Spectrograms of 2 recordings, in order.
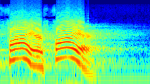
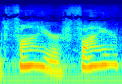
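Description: First: Top-of-the-lungs shout, very high and loud; a man pounding harder to wake a sleeping family, yelling his loudest; louder yell. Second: A half-hearted yell, softer and a bit higher; a shy man imagines a neighbour hearing him call fire, barely calling out; mock timid yell. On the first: Retold or imitated. All-out shouted warning. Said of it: "he pounded louder". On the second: Embarrassed, held-back call of fire. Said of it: "Here I am yelling".

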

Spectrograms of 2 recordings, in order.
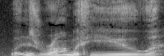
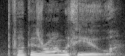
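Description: First: Stern repeat. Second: High, indignant shout of disbelief; furious demand. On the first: Asking the cops again, slow and stern. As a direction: drop back down and press the question slowly. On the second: Cursing the cops who handcuffed a girl, high and furious. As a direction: fling it at the cops in real outrage. Outraged over child maced by police. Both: Real, not acted.

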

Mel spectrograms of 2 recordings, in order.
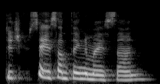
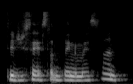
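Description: First: Raised, pointed confronting question; firm question. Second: Softer, faster, gentle repeat of the question; calming repeat after promising no trouble; softer reassuring ask. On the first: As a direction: direct challenge to a teenager. Confronting the older kid. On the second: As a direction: ease off so he'll own up. After assuring he won't get trouble. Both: Retold or imitated.

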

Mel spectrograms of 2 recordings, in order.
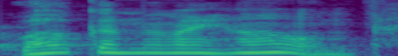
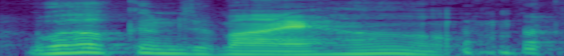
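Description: First: Softer, a touch of put-on Southern; mock Southern accent. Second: Mock Southern accent. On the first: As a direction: lightly imitate the bad accent. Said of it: "the bad Southern accent". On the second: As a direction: imitate a bad Southern hostess. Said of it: "that Southern accent was one of the worst".

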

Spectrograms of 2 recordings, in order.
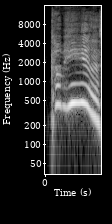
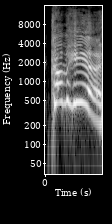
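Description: First: Echoing call. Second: High, raised call. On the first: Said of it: "said Echo". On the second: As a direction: call someone over from afar. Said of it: "he called". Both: A narrator's reading.

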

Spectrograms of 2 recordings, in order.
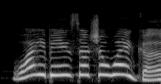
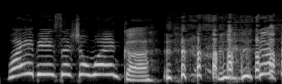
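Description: First: Put-on British accent. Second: Higher, loud mock British insult; British accent. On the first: [name] retelling her British insult to the rude guy, laughing. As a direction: toss off wanker in a fake British accent. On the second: Drunk [name] insulting the rude guy in a British accent. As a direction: spit out wanker like a Brit. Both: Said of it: "with a British accent".

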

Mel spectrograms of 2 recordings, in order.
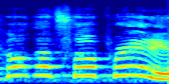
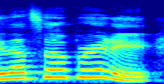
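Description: First: Higher, marveling at the sunset; a hint of awe; delighted gasp. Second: Said in the usual way. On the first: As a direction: breathe out in wonder.

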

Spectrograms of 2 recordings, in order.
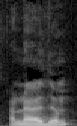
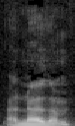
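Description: Both takes have the same delivery.

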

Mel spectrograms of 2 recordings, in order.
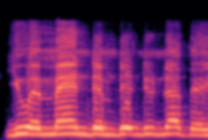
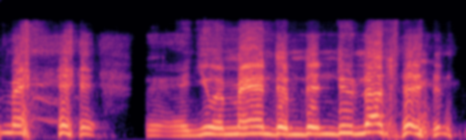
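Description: First: Put-on high, laughing London roadman accent. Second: Put-on quoting Kamaru in a London accent; london roadman accent. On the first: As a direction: repeat the quote in a London street accent. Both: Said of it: "they try to use different accents".

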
